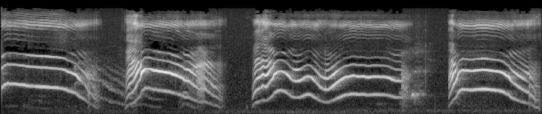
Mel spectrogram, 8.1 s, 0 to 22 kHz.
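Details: A 12-day-old female Alaskan Malamute/Siberian Husky puppy protests being put back in her basket with high, wavering howls that slide downward in short bursts.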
